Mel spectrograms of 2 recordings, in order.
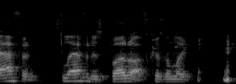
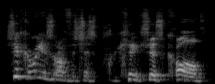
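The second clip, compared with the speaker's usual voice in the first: mother's excited voice; 6 semitones higher than usual. Retold or imitated. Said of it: "so she goes".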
